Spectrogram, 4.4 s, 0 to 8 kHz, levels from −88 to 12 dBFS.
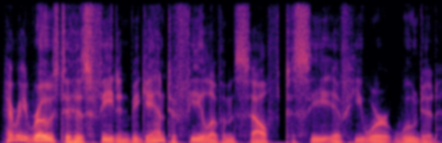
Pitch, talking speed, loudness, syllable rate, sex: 105 Hz, 230 wpm, -20 LUFS, 5.2 syllables/s, male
